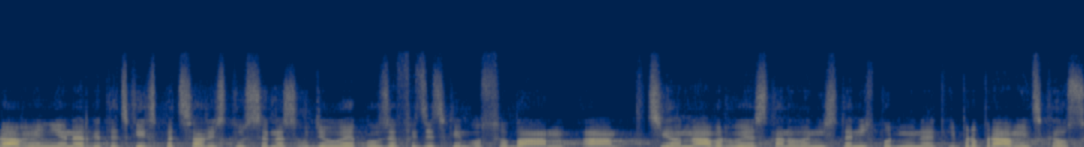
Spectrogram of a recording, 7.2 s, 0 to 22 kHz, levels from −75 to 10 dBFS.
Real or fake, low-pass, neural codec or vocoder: fake; 14.4 kHz; autoencoder, 48 kHz, 32 numbers a frame, DAC-VAE, trained on Japanese speech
